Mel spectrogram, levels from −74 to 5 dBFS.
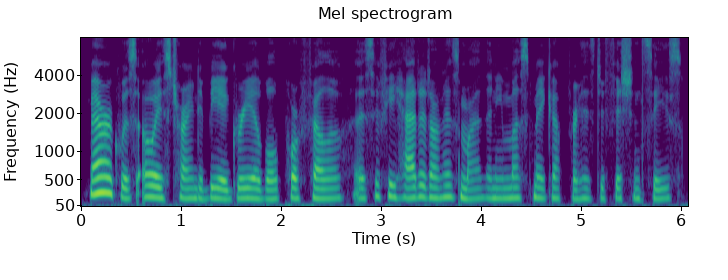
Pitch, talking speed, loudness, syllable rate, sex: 180 Hz, 245 wpm, -21 LUFS, 5.7 syllables/s, female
